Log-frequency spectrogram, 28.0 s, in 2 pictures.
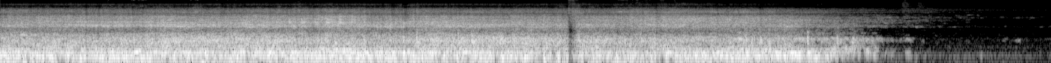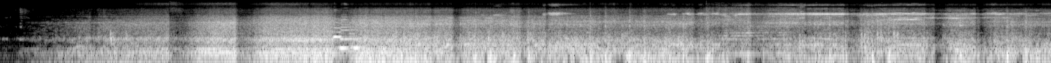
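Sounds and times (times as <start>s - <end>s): train rushing rumble: 0.0s - 12.4s, 14.3s - 28.0s
train horn: 18.4s - 19.0s, 23.6s - 24.5s
metallic wheel squeal: 22.9s - 28.0s.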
